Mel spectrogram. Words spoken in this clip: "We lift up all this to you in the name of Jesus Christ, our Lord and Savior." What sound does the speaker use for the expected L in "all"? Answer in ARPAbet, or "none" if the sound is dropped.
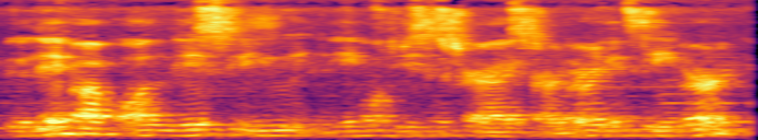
N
